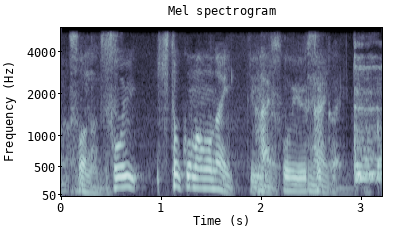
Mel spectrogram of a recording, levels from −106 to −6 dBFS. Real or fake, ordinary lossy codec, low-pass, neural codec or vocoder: fake; none; 5.4 kHz; vocoder, 44.1 kHz, 128 mel bands, Pupu-Vocoder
